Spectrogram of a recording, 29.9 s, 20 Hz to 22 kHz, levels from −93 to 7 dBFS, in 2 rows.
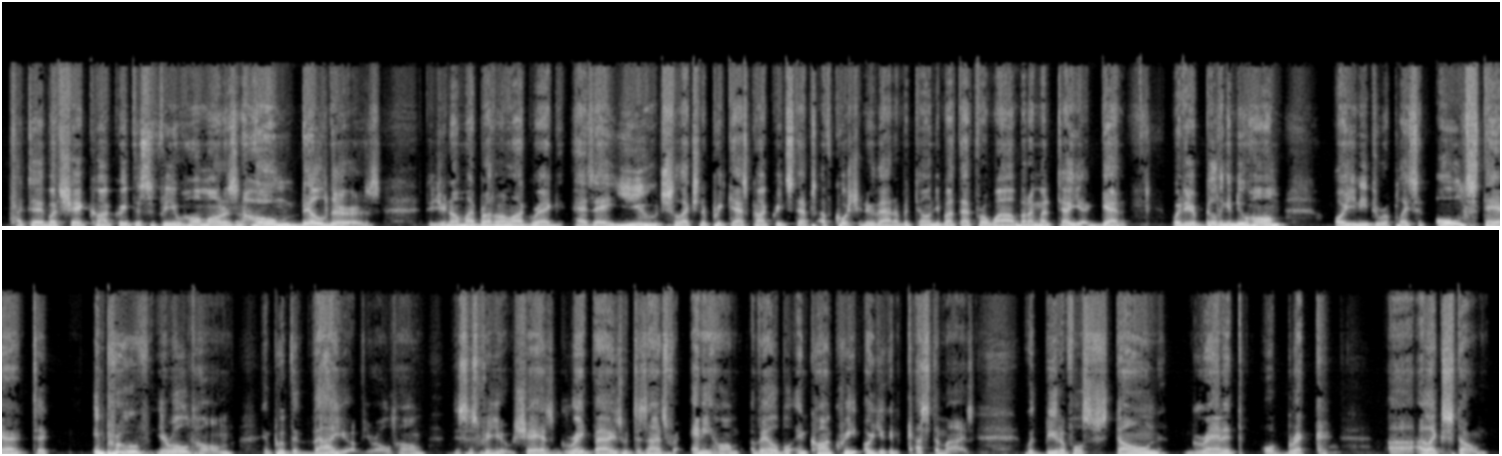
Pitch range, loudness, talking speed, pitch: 135-150 Hz, -16 LUFS, 210 wpm, 140 Hz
